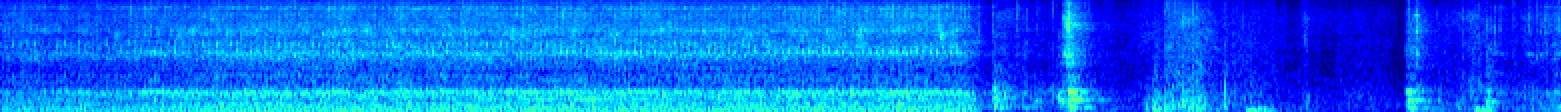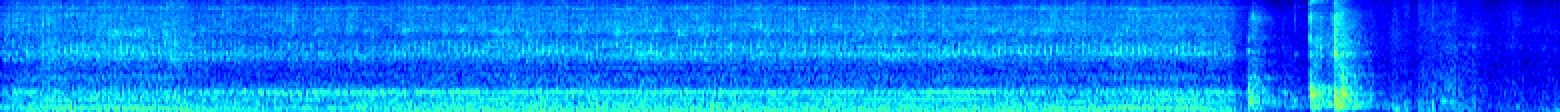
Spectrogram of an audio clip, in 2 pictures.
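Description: A sewing machine runs steadily while stitching wavy lahariya seams on a salwar, with a continuous whirring drone that stops twice briefly in the middle and again near the end.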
